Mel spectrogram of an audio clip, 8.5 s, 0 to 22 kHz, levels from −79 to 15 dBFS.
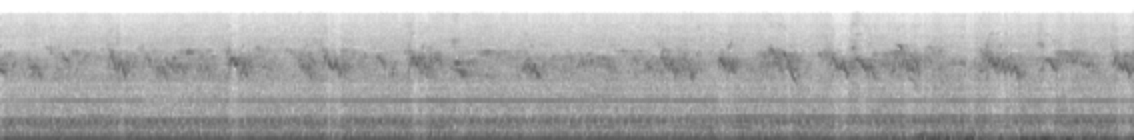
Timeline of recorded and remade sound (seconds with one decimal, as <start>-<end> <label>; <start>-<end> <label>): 0.0-8.5 recorded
